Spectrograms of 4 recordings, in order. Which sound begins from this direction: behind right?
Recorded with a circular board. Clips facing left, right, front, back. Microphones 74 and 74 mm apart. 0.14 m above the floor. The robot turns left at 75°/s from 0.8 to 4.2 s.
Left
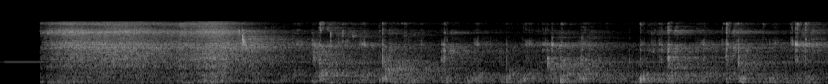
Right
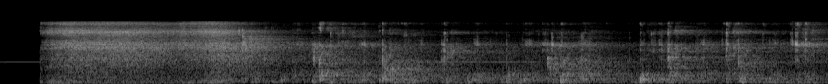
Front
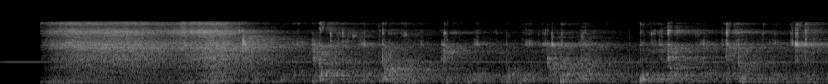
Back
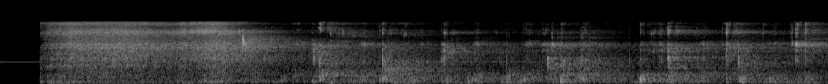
Crumpling, at 0.4 s.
